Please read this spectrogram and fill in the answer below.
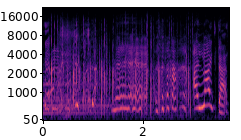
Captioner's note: snorts; bleats and laughs; laughing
